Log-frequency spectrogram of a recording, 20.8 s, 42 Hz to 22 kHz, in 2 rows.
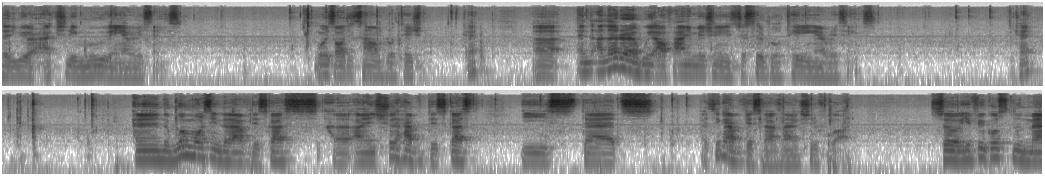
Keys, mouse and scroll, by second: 3.2-4.6 drag, 4.6-5.9 middle drag, 5.9-9.3 drag, 9.8-11.3 drag, 11.3-15.1 middle drag, 15.1 click, 15.4-16.1 drag, 16.1-17.2 middle drag, 17.2 click, 18.1 ctrl+a, 18.8 shift+a.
